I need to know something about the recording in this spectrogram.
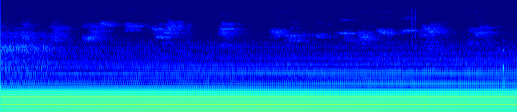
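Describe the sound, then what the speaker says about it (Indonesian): An electric fan spins with a steady, unbroken low motor hum throughout. A faint click sounds near the end. "Ya, kipas sudah berputar."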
